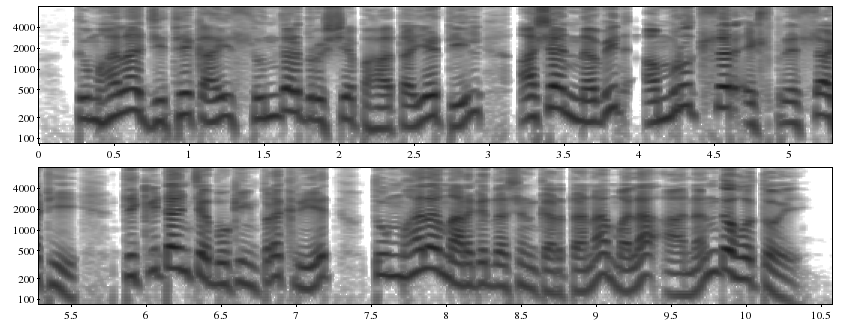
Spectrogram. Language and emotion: Marathi, happy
